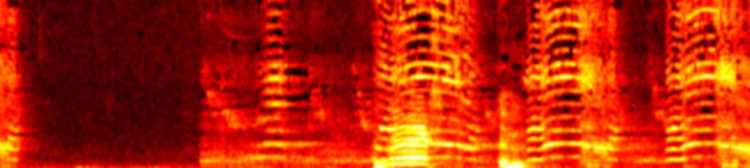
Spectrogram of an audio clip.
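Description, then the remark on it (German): A loud, harmonic bird call rings out in several long rising-and-falling bursts with brief pauses, after a quiet opening second or two, like an exotic bird calling. “Ja, das ist wieder typisch, dass Vögel einen so ja auch in so eine Umgebung schleudern”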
